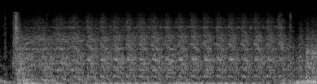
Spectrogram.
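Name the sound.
tractor engine starting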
